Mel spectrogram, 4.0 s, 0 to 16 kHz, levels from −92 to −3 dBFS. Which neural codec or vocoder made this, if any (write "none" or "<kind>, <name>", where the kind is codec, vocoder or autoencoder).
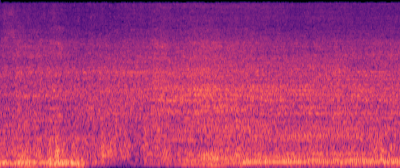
none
